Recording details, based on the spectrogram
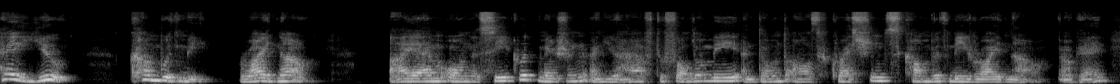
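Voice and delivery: peremptory, demanding, commanding voice. Retelling a fake captain ordering a soldier: imitating a demanding tone. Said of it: "in a very demanding tone".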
